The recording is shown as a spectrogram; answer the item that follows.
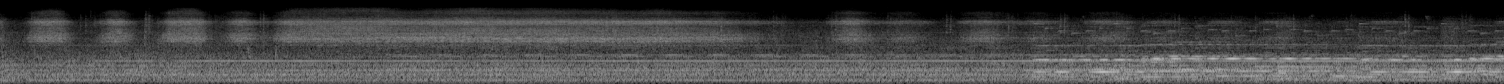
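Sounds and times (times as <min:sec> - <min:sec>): train equipment hum: 0:00.0 - 0:15.0
high pulsing hiss: 0:08.3 - 0:15.0.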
